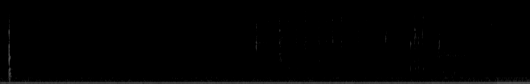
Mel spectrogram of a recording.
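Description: Soft typing on a computer keyboard in two short bursts of clicks separated by a quiet stretch, faint over a steady electrical hum.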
